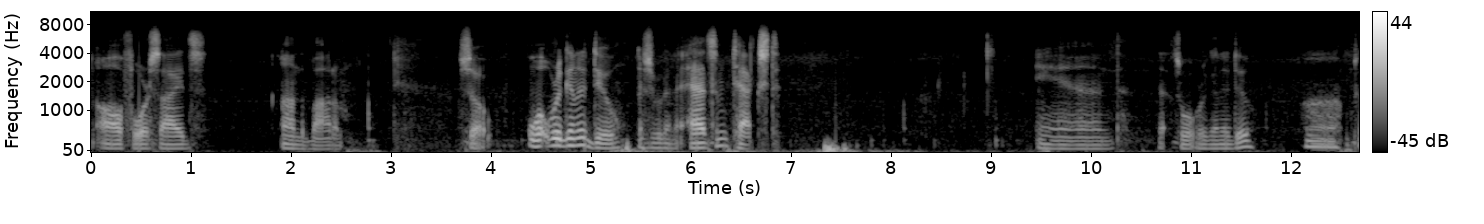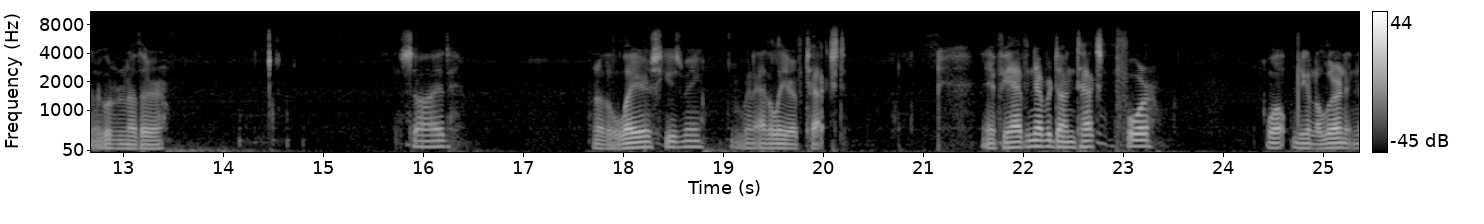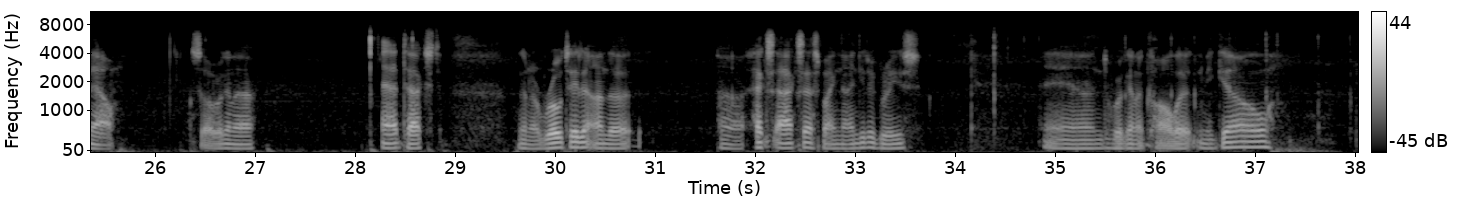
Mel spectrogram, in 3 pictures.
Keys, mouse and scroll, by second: 2.9 KP_1, 13.4-15.0 drag, 15.0 shift+s, 19.7 shift+a, 29.8 r, 33.5 Tab, 34.5 BackSpace, 35.6-38.0 typing.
